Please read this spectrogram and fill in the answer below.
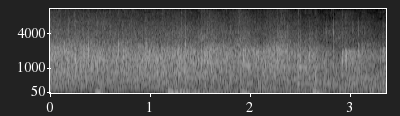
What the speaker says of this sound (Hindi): आप एक ताली बजा करके स्वागत करें।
